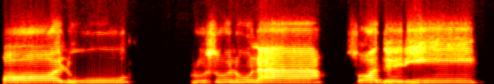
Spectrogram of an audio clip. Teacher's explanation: آخر میں آگے حروف مد ہے، واو ہے، الف ہے، یا ہے، اور اس کو جب ہم وقف کریں گے تو اس میں بھی کوئی تبدیلی نہیں ہوگی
